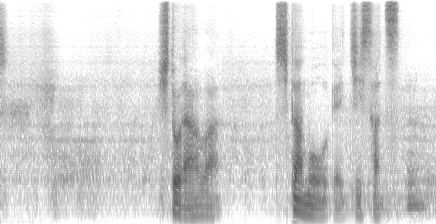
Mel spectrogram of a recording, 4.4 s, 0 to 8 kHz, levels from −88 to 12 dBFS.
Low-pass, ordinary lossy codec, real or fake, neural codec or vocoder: none; none; fake; codec, 16 kHz, 0.7 kbps, FocalCodec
